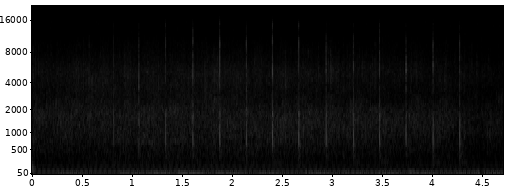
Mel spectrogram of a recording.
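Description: An audience applauds steadily for several seconds, a dense wash of many clapping hands with a few sharper individual claps standing out, heard from a moderate distance in a reverberant room.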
